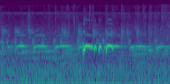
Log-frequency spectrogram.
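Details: Silver zebra dove, local perkutut, singing against a steady hiss: soft evenly spaced coos, a brief loud quavering trill in the middle, then more soft coos.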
